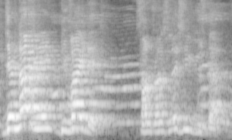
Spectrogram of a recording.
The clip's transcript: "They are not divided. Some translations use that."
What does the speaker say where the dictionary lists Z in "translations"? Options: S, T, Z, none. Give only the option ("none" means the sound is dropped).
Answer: none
